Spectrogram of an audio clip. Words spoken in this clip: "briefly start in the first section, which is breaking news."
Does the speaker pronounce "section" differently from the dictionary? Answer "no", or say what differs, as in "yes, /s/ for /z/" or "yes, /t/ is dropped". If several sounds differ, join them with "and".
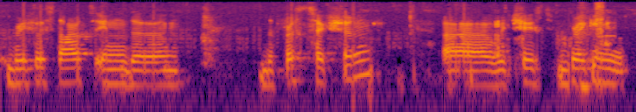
no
